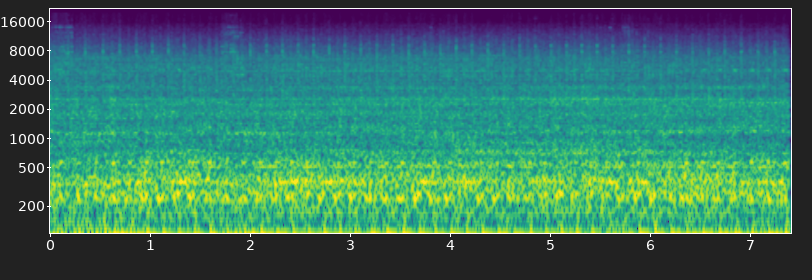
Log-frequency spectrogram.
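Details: Old Ford 260 V8 at steady idle with a light, regular ticking knock; owner says it is not oiling well at the lifters and plans to replace them; cause unconfirmed.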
